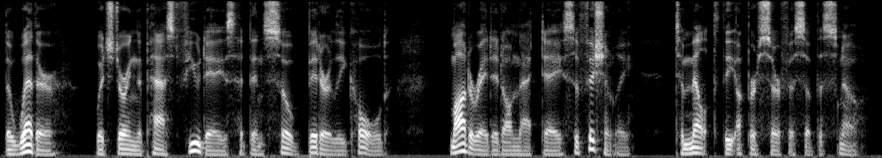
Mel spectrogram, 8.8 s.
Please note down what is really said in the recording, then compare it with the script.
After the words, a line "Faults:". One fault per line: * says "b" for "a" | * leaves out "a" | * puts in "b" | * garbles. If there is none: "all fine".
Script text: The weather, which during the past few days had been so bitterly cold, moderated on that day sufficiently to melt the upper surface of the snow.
The weather, which during the past few days had been so bitterly cold, moderated on that day sufficiently to melt the upper surface of the snow.
Faults:
all fine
